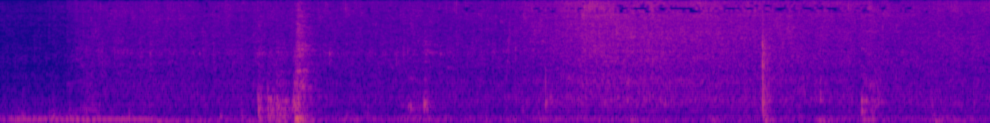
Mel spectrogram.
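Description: Sliced onions, tomato and green chillies sizzling in hot oil in a nonstick wok while a steel spoon stirs them. The sizzle grows louder about six seconds in, and the spoon knocks sharply against the pan twice.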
